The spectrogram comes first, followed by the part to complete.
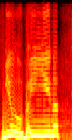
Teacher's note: alif lamnya dibaca jelas, huruf ya bertasydidnya ditekan, dan bacaan natnya ini dipanjangkan 2 harokat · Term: alif lam komariah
